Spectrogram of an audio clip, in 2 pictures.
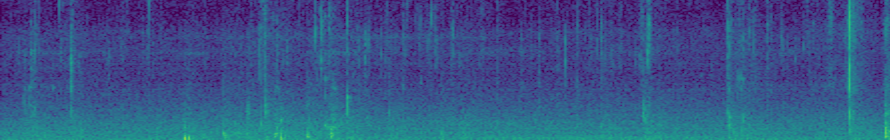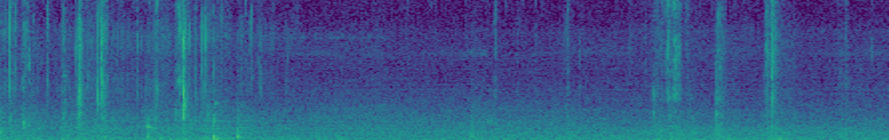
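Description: A person eating close to a clip-on microphone, biting and chewing crunchy raw vegetables and rice: wet clicks, smacks and crunches in scattered clusters, with quiet gaps of a few seconds between them.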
